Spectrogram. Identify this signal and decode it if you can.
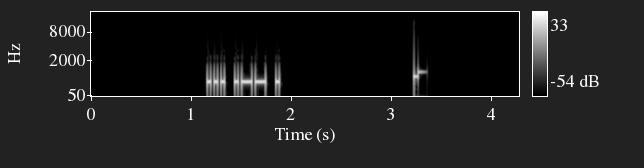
Morse code, heard as a keyed tone, about 36 wpm, 700 Hz. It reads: SWE
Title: Three Challenging Letter-Number Combinations 35wpm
